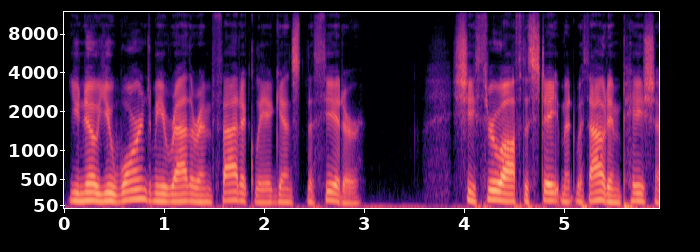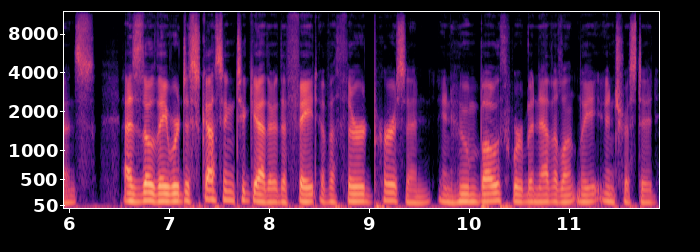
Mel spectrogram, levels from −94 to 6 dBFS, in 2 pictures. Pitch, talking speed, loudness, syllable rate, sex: 125 Hz, 175 wpm, -18 LUFS, 5.9 syllables/s, male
